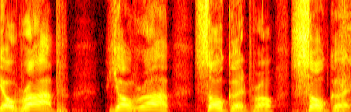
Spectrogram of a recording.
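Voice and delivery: loud, very slow, drawn-out gushing. Retelling what a fan said after the show: imitating a coked-up fan. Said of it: "He's like".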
